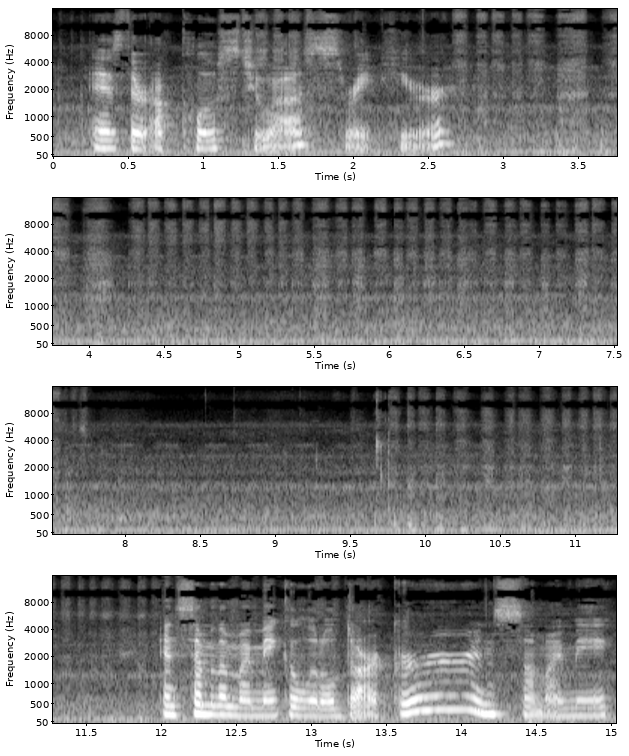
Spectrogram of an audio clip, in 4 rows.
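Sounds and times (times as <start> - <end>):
low steady hum: 0.0 - 15.0
pencil scratching on paper: 2.5 - 7.7, 9.7 - 12.5.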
